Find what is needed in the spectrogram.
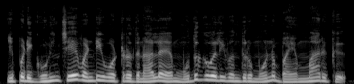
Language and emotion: Tamil, fearful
